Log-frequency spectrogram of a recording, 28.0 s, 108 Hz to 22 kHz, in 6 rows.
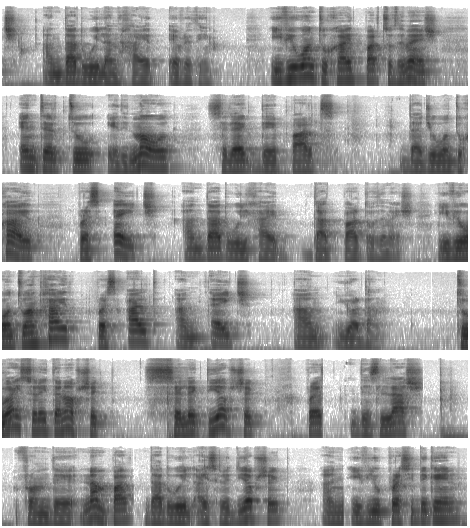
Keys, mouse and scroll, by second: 0.1 alt+h, 5.3 click, 7.0 click, 7.5 shift+click, 7.8 shift+click, 8.1 shift+click, 10.4 h, 15.8 alt+h, 16.9 click, 18.2-18.9 scroll down 2, 20.3 click, 23.2 KP_Divide.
